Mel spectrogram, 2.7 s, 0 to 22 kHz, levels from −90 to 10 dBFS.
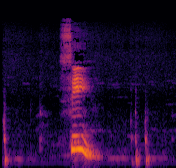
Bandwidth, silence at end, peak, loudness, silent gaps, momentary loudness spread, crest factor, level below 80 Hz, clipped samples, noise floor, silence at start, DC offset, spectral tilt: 15 kHz; 0.4 s; -6 dBFS; -21 LUFS; none; 25 LU; 20 dB; -68 dBFS; under 0.1%; -59 dBFS; 0.05 s; under 0.1%; -3 dB/octave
